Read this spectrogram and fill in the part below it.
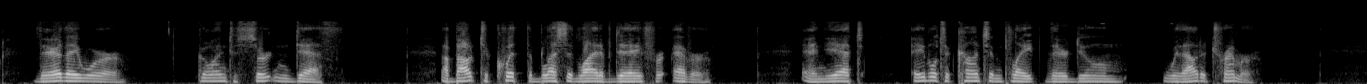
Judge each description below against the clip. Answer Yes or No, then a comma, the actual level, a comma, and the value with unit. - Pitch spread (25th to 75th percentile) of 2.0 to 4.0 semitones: Yes, average, 3.0 semitones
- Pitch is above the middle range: No, medium, 140 Hz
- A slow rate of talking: Yes, slow, 115 wpm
